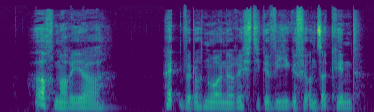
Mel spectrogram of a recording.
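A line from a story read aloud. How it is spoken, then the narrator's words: Husband sighing. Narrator (German): seufzte ihr Mann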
